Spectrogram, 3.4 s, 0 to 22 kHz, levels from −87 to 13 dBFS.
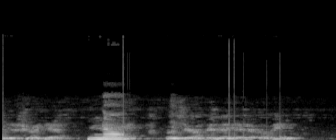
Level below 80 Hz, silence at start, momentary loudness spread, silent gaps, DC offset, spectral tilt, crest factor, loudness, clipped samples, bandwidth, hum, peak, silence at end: -62 dBFS; 0 s; 15 LU; none; under 0.1%; -7 dB/octave; 16 dB; -18 LUFS; under 0.1%; 7.6 kHz; none; -2 dBFS; 0.35 s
